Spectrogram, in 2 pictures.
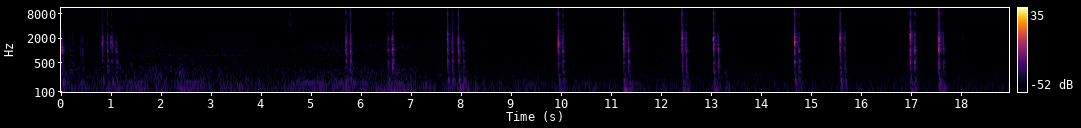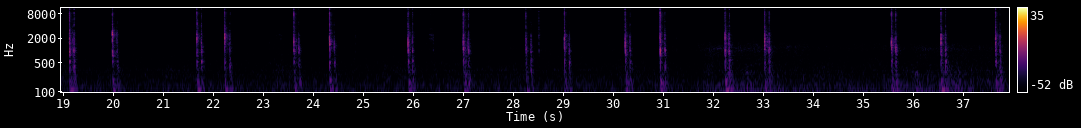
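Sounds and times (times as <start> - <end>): computer keyboard key clicks: 0.8 - 1.2, 5.7 - 5.9, 7.7 - 8.2, 21.7 - 22.4, 32.2 - 33.2, 35.5 - 35.8, 36.5 - 36.8, 37.6 - 37.9.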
